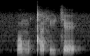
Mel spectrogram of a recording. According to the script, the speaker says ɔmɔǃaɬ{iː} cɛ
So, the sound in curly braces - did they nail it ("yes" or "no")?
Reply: yes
